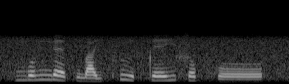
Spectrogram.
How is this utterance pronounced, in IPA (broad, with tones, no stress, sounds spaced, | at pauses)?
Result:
m o˧˥ n ŋ ɛː˥˨ k̚ m a˩ j pʰ ɯː˥˨ t̚ t̪ eː˧˥ j s o˧˥ p̚ k oː˩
